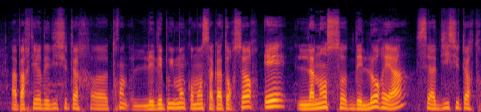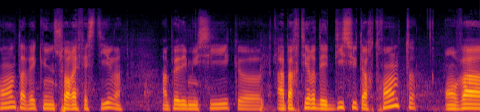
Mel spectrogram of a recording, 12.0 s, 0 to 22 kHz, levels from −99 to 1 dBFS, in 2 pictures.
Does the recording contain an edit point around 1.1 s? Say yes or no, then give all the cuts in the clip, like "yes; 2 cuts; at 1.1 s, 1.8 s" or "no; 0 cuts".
no; 2 cuts; at 3.2 s, 9.3 s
